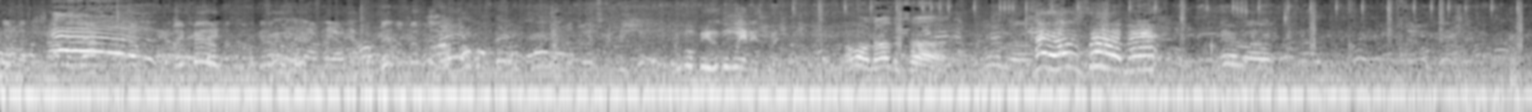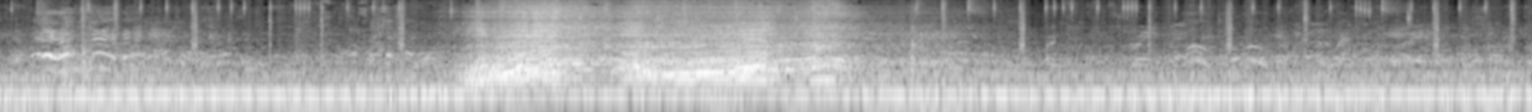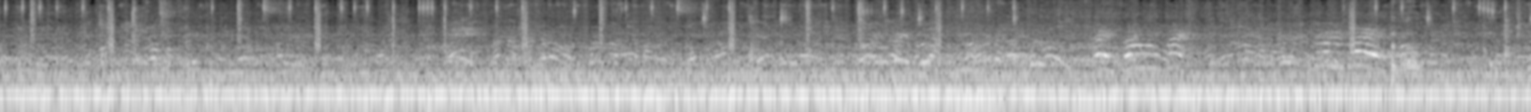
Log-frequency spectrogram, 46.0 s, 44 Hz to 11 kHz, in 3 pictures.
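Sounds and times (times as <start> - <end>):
race cars idling: 0.0 - 45.9
engine revving hard: 16.0 - 40.8.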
